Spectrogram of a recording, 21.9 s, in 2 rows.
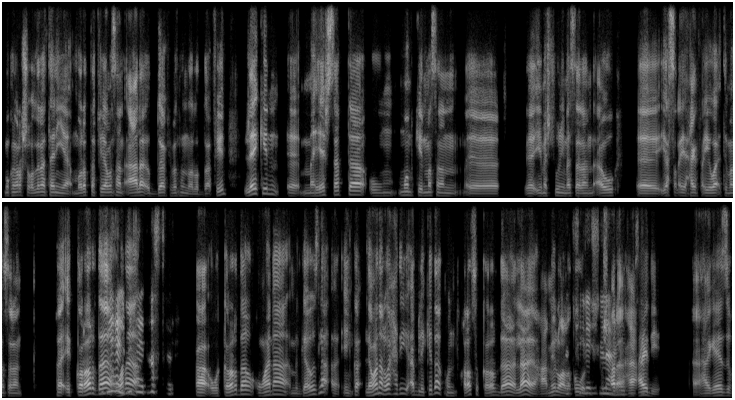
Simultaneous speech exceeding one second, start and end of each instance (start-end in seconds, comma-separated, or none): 19.4-20.7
